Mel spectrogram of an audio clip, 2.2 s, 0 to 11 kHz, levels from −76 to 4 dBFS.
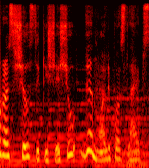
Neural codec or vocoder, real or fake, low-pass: codec, 44.1 kHz, 7.8 kbps, DAC; fake; 9.9 kHz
